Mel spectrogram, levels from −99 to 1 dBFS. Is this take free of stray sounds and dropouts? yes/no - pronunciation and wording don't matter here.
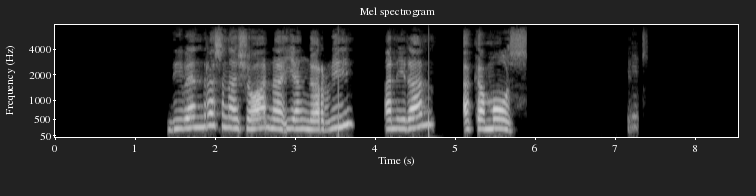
no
